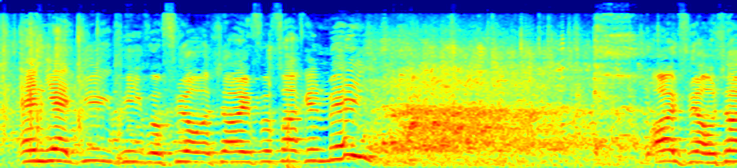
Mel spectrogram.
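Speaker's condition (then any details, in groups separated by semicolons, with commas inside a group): Cerebral palsy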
